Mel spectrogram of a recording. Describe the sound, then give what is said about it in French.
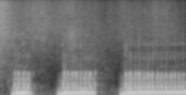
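A voice does a lip trill, the "vroom" voice exercise imitating a small toy car, with low belly breathing: three buzzing, low-pitched bursts, the first two short and the last longer, held at a steady pitch. “c'est de faire un exercice du vroom, qui s'appelle le vroom. C'est vous mettez les lèvres comme ça”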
